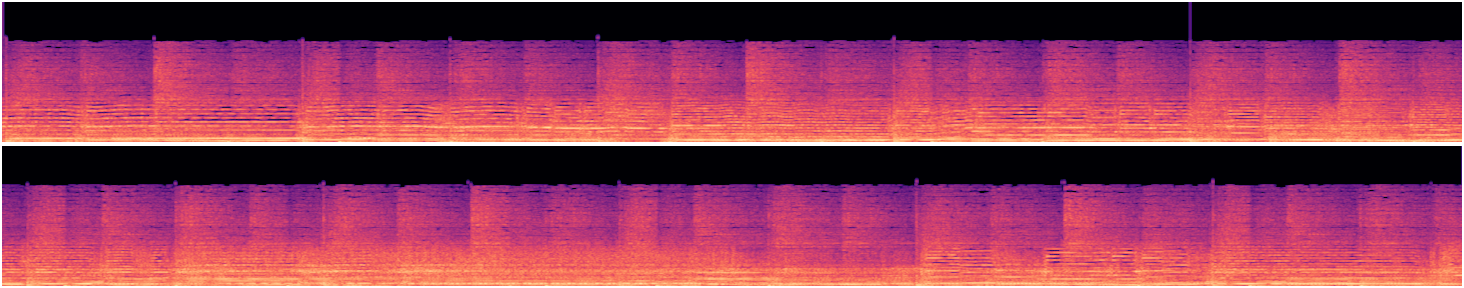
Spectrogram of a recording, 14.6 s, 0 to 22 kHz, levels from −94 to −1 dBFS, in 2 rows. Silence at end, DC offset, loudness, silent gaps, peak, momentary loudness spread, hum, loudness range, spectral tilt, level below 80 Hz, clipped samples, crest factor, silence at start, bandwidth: 0 s; under 0.1%; -12 LUFS; none; 0 dBFS; 2 LU; none; 1 LU; -3.5 dB/octave; -32 dBFS; under 0.1%; 14 dB; 0 s; 16 kHz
